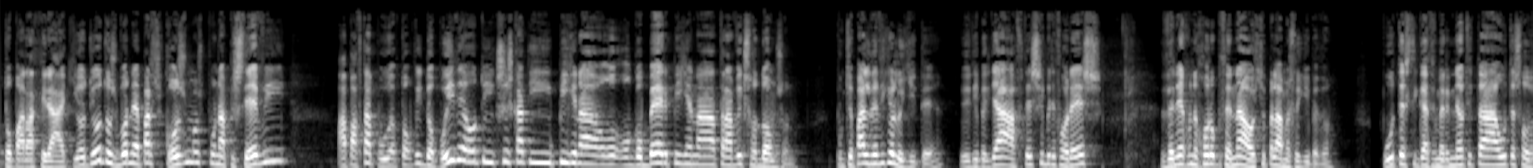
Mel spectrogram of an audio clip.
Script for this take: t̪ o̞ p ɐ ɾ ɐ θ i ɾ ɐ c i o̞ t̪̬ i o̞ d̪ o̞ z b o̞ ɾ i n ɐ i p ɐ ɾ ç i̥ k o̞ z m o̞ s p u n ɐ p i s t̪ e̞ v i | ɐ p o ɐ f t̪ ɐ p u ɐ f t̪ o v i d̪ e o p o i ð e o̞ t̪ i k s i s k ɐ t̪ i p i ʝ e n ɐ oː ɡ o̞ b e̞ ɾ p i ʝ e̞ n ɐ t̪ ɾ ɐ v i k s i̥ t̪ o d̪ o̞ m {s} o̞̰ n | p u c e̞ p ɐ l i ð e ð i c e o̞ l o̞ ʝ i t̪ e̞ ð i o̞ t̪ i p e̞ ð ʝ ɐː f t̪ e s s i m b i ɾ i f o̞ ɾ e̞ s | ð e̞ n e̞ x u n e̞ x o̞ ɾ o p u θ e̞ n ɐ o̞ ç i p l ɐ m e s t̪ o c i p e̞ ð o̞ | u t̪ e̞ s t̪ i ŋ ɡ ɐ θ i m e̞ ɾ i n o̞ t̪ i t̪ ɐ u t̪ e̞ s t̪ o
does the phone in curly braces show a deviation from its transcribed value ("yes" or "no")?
no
